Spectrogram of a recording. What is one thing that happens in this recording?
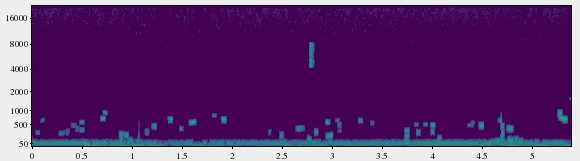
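A man speaks calmly, a little way off.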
